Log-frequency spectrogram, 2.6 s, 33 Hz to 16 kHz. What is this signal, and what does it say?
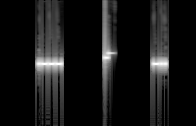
Morse code, heard as a keyed tone, about 50 wpm, 700 Hz. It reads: J D
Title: Single Letter-Number Alt - Rapid-Fire 50wpm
